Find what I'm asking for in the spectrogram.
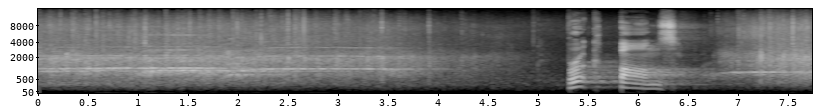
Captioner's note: applause; applause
